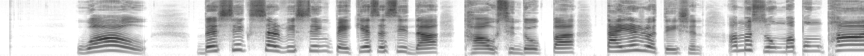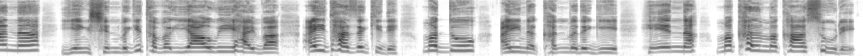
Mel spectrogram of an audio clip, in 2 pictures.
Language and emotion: Manipuri, surprised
